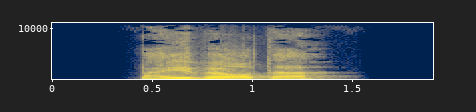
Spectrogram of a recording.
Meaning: nominative/accusative/genitive plural of Beiwort
- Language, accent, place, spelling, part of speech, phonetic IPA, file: German, Germany, Berlin, Beiwörter, noun, [ˈbaɪ̯ˌvœʁtɐ], De-Beiwörter.ogg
